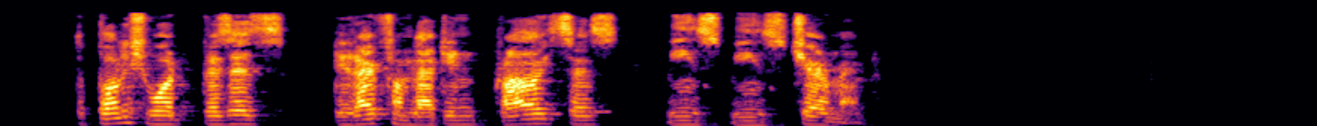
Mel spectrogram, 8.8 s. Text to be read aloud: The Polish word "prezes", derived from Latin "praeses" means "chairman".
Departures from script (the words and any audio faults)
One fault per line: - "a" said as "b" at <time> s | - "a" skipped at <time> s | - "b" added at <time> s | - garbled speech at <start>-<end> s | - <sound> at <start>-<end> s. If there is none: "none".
- "means" added at 4.9 s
